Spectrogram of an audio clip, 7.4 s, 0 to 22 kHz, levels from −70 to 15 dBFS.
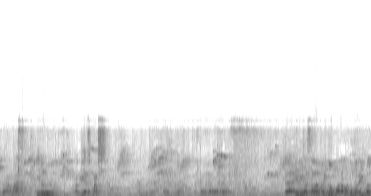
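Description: From start to end, the resampler is restarted on every block. Each 20 ms block is converted from 16 kHz to 48 kHz alone, so its edges lack real neighbours. The small edge errors repeat at 50 Hz, giving a buzz present only while sound plays.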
